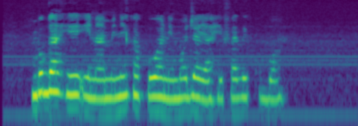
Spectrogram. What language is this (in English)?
Swahili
